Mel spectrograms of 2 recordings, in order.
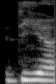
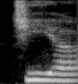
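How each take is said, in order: First: The word begins with a hard d sound. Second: The word begins with a soft j sound. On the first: This is how people in Portugal say it. "They say" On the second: This is how it is said elsewhere. "they don't say"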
